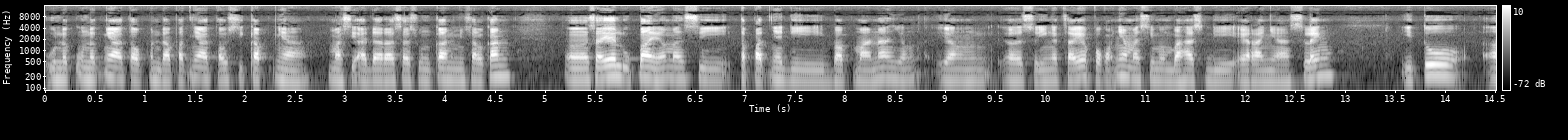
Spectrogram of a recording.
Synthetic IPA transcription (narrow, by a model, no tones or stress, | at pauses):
unək̚unək̚ɲaːt̪awpəndapat̪̚ɲaːt̪awsikap̚ɲamasɪɦadaɾasasuŋkanmisalkan | əsajalupajamasɪht̪əpat̪̚ɲadibap̚manajaŋjaŋəsəiŋət̪̚sajapɔkɔʔɲamasɪhməmbaɦasdieɾaɲaslɛŋ | it̪u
